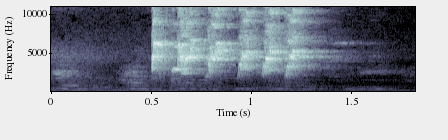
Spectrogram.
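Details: Lovebird in lively song, a burst of harsh, rapid high-pitched chirps lasting under a second, with quiet room sound before and after.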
